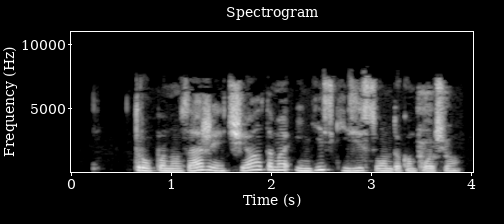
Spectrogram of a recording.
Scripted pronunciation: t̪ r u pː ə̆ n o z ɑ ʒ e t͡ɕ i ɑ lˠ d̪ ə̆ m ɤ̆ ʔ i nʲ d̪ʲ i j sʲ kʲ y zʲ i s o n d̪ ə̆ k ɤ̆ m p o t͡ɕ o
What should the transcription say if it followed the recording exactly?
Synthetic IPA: t̪ r u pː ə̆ n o z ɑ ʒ e t͡ɕ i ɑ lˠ t̪ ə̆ m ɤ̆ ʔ i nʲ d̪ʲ i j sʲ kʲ i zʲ i s o n d̪ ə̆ k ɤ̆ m p o t͡ɕ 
